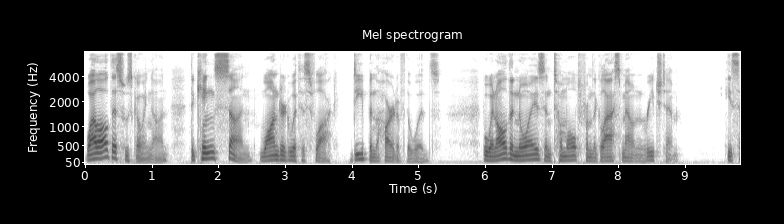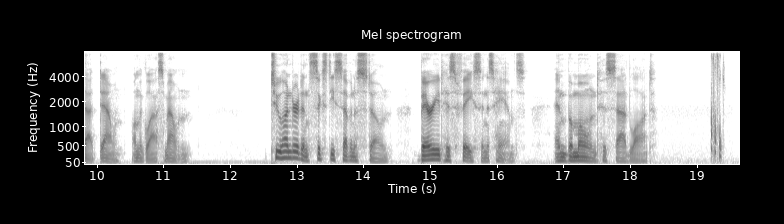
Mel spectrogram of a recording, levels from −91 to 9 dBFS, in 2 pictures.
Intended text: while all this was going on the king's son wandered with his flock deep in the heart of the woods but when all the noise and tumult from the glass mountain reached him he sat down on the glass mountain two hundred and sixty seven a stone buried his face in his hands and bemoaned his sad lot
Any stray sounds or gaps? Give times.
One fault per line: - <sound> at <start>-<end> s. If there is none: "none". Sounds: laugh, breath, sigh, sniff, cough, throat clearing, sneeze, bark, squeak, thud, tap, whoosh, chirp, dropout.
- chirp at 19.2-19.4 s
